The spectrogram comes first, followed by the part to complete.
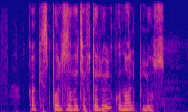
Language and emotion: Russian, neutral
